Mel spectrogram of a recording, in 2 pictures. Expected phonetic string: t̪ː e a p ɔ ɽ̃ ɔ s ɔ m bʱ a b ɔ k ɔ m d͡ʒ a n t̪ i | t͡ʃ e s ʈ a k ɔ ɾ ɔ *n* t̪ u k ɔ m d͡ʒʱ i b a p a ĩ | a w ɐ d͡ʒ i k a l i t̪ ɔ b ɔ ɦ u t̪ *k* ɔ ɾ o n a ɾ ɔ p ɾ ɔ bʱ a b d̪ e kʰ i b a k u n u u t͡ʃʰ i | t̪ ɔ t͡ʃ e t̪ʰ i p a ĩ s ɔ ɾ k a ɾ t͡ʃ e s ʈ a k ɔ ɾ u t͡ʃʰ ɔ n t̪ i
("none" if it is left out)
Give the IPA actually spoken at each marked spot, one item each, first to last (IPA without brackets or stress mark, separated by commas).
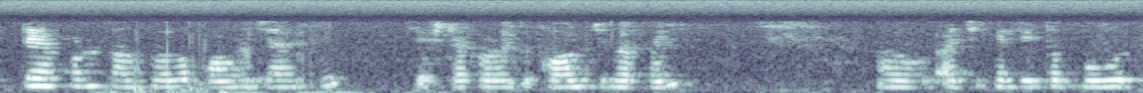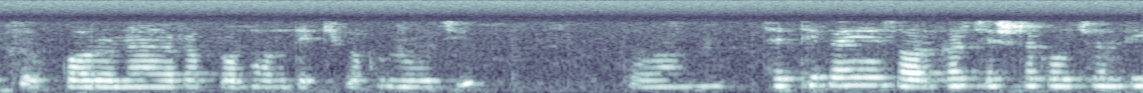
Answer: n, k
